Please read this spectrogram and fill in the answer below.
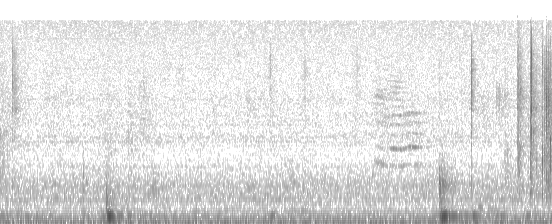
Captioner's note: applause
